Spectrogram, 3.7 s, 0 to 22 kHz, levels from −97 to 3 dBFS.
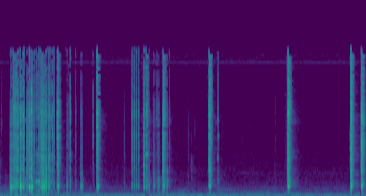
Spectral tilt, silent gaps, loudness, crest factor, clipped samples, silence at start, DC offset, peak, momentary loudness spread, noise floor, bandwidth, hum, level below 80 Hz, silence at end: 0 dB/octave; none; -44 LUFS; 28 dB; under 0.1%; 0 s; under 0.1%; -20 dBFS; 12 LU; -65 dBFS; 17 kHz; none; -76 dBFS; 0 s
